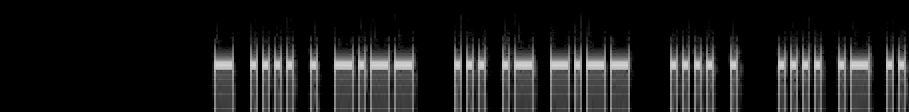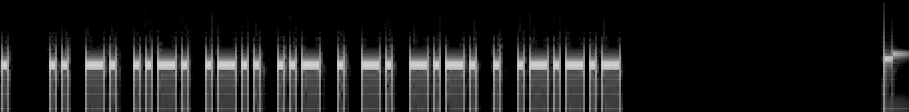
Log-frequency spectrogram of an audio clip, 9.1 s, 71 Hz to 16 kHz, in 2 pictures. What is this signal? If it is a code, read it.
Morse code, heard as a keyed tone, about 40 wpm, 700 Hz. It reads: THEY SAY HE HAS INFLUENCE.
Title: Sentences from Top 1100 Words 40wpm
